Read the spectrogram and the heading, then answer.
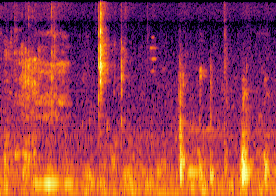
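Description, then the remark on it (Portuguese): Wet chewing of a chicken burger, with soft squishy mouth noises and a few sharper clicks and crunches at irregular moments, heard alone without talk. “Pronto, peço desculpa, estava a engolir o meu hambúrguer de frango.”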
